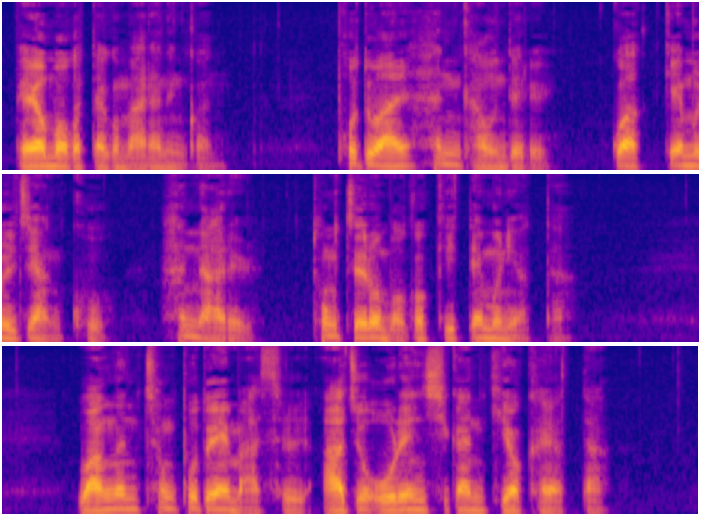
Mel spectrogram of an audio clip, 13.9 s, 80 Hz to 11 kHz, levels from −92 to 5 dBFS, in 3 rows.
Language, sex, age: Korean, male, 40-59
